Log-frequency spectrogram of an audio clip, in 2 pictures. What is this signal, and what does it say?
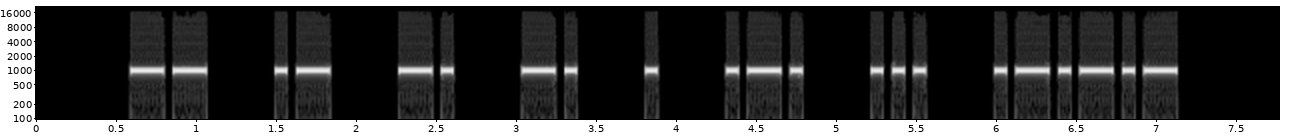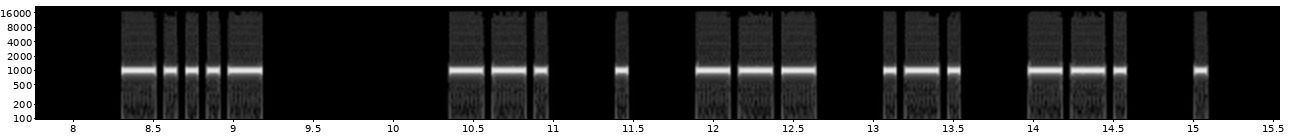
Morse code, heard as a keyed tone, about 18 wpm, spaced as for 12 wpm, 1000 Hz. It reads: MANNERS. <BT> GEORGE
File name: qotdfiles / 12wpm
